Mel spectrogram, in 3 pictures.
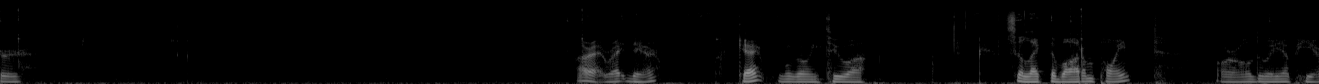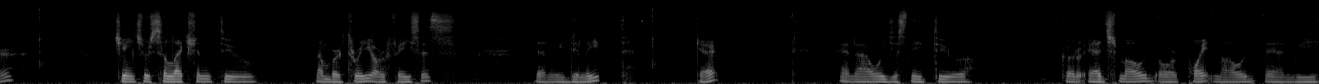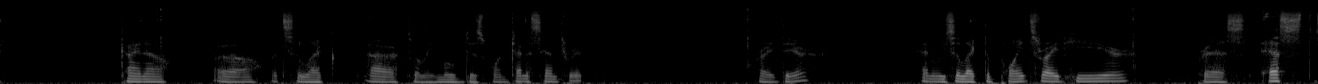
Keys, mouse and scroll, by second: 1.3 s, 8.2 Tab, 10.0 1, 10.7 click, 12.6-20.7 drag, 17.2 3, 18.9 x, 20.6-21.3 scroll up 2, 21.3-21.9 scroll up 2, 21.9-27.9 drag, 24.1 2, 25.3 1, 27.9-31.6 middle drag, 29.5 a, 30.4 Tab, 31.6-39.5 drag, 35.0 Tab, 39.2 s.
